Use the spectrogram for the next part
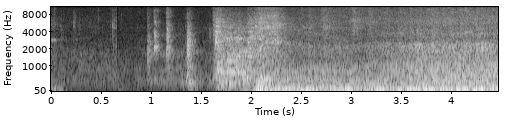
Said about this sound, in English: It's probably going to idle a little high now because I idled it up, but get it fired up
